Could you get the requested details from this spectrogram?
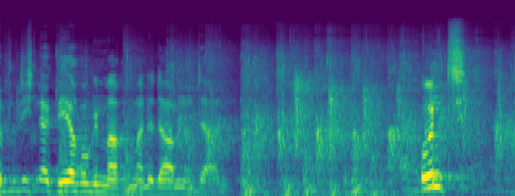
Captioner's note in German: Beifall bei der SPD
